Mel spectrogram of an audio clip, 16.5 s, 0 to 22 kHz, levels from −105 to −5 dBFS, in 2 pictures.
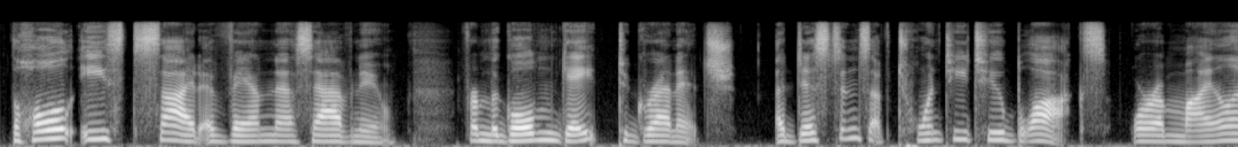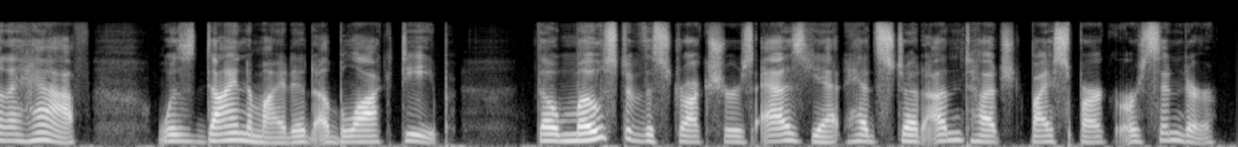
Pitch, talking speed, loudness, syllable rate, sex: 170 Hz, 165 wpm, -21 LUFS, 4.3 syllables/s, female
